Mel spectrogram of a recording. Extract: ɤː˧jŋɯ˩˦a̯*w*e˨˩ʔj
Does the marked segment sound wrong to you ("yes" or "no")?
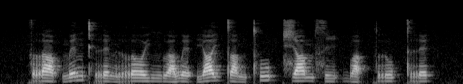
no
